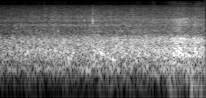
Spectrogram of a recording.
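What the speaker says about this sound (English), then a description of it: "we've got a wee burn with a wee tiny waterfall" A wee tiny waterfall in a small woodland burn among autumn ferns on Dukes Pass gives a steady, close rushing wash of falling water, unbroken throughout.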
